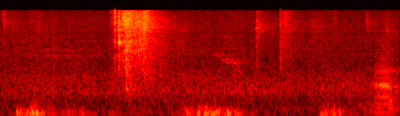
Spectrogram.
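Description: Hands peeling the dry, papery skin off an onion, a faint crackling, with a few soft low thumps.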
